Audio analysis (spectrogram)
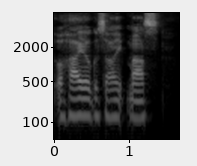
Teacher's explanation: If you listen carefully to ohayo gozaimasu, you'll notice that it sounds almost like ohayo gozaimasu with no final U sound. This is a so-called whispered vowel because it's almost as if the speaker is pronouncing that final su ever so softly.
